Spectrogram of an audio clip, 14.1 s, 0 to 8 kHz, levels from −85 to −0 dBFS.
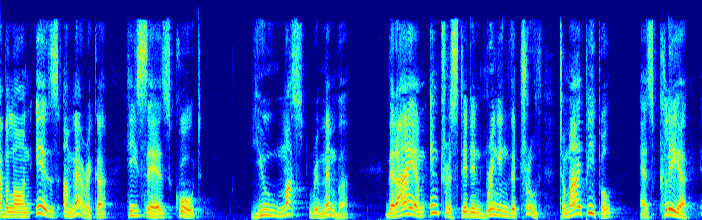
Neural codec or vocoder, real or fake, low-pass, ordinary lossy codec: none; real; 7.2 kHz; AAC, 32 kbps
